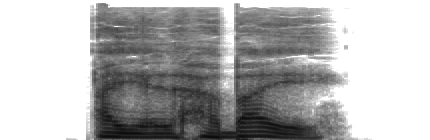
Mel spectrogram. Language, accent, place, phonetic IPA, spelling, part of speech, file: German, Germany, Berlin, [ˌaɪ̯l hɛɐ̯ˈbaɪ̯], eil herbei, verb, De-eil herbei.ogg
- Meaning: 1. singular imperative of herbeieilen 2. first-person singular present of herbeieilen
